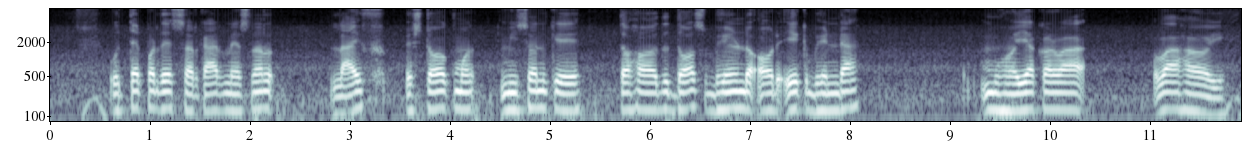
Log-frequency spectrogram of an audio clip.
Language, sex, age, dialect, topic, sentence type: Magahi, female, 36-40, Western, agriculture, statement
